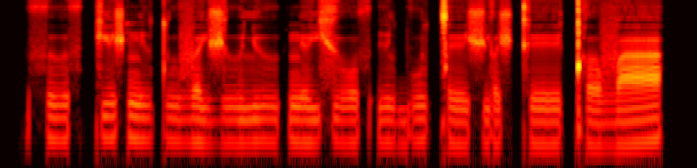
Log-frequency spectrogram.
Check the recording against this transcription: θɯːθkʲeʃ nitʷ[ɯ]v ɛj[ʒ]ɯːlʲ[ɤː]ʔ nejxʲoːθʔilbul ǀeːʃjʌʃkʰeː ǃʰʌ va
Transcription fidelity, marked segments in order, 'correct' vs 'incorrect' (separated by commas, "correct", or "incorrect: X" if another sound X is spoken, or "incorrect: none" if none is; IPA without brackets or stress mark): correct, correct, incorrect: ɯː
